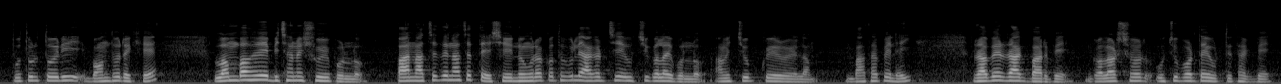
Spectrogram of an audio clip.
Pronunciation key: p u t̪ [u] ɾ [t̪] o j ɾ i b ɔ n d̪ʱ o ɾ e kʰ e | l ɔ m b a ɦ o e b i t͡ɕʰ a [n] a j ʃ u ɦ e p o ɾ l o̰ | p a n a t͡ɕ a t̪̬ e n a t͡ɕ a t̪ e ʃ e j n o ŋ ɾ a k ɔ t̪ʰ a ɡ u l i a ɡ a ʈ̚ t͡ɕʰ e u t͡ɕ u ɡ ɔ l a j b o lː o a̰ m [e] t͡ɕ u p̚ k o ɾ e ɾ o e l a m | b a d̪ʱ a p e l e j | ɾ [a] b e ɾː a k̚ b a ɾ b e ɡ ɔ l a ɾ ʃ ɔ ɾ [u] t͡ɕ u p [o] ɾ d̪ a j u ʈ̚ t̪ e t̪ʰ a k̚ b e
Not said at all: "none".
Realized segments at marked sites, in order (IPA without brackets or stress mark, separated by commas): u, t̪, n, i, a, u, ɔ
